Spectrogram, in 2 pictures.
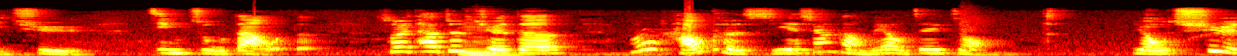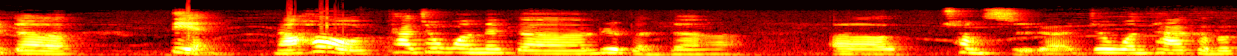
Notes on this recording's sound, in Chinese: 錄音程序：台北、香港的異地錄音～。今天的錄音品質有點問題，煩請見諒！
